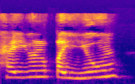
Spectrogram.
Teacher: हा, वस्त और हलक से निकलेगा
